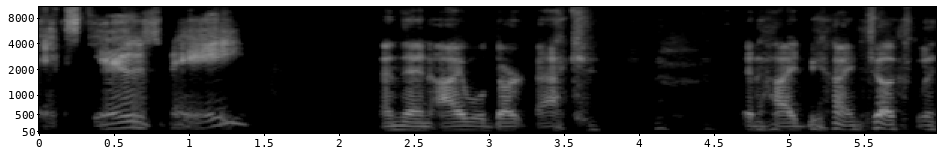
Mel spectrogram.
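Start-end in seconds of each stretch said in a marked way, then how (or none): 0.0-1.4 goblin creature voice. Player knocks on a door in the game, speaking as a goblin: goblin voice. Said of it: "in my best impression of a, a goblin".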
